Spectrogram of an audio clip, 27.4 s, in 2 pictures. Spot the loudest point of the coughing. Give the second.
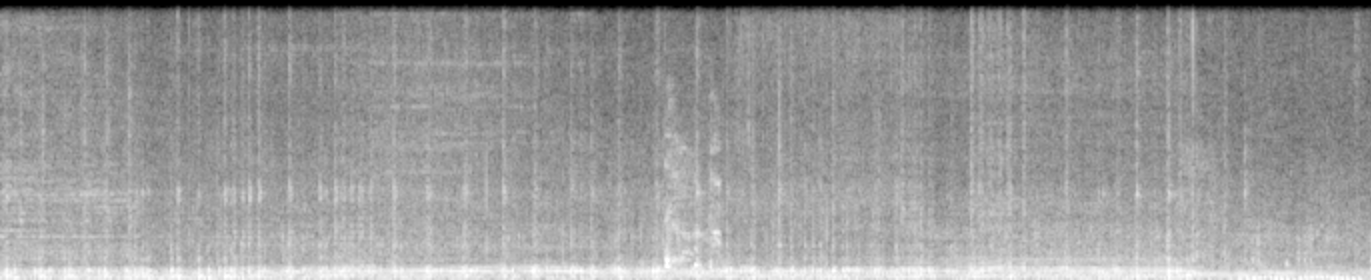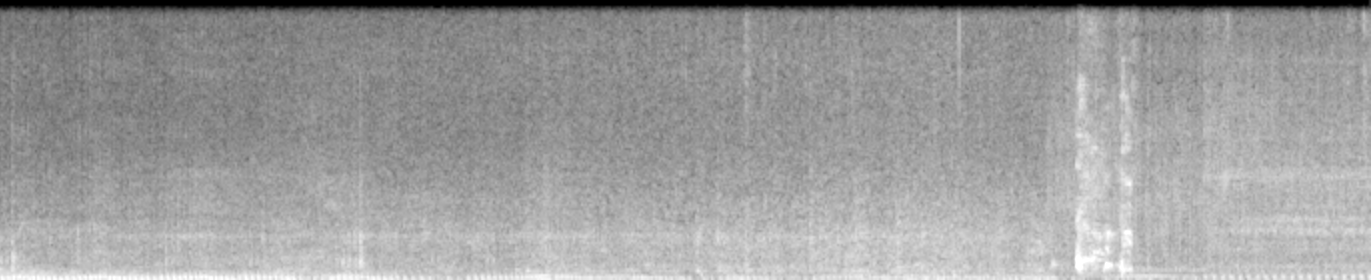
25 s.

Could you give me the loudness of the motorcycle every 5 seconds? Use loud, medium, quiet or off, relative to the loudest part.
loud, loud, loud, medium, quiet, medium.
